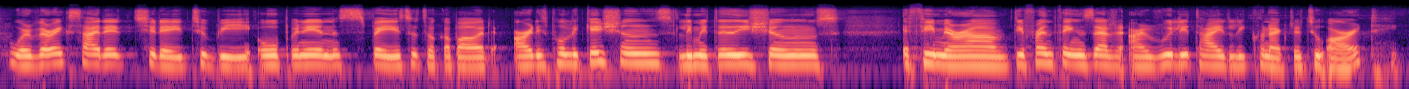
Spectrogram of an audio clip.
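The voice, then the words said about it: Congested, sick-sounding voice. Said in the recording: “I'm getting out of a nasty cold, so I hope my voice is okay.”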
